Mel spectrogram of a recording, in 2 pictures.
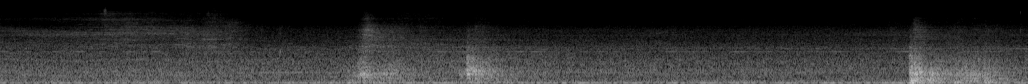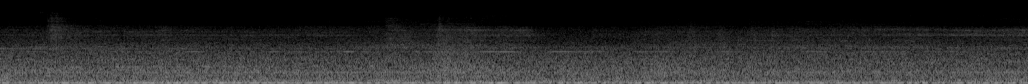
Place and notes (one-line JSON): {"title": "Binckhorst Harbour, Saturnusstraat", "date": "2011-11-24 15:00:00", "description": "Metal thrown into truck. harbour ambience.", "latitude": "52.07", "longitude": "4.35", "altitude": "2", "timezone": "Europe/Amsterdam"}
